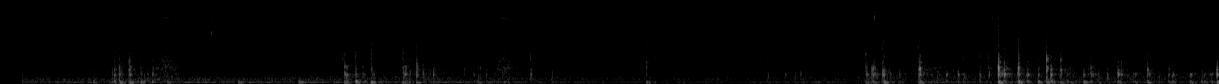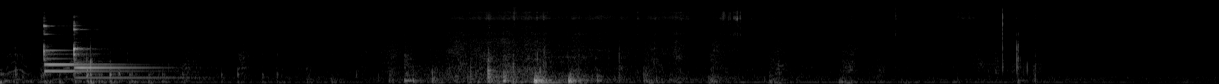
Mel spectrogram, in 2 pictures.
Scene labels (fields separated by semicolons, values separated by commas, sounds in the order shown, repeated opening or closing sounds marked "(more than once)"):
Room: bedroom; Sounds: keyboard typing, phone ringing, footsteps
